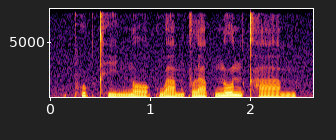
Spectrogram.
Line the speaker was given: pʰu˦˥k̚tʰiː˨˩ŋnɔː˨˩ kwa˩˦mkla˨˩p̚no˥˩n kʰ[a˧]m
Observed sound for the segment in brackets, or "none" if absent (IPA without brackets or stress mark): a˧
